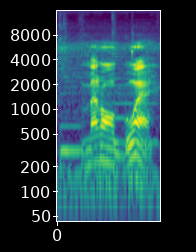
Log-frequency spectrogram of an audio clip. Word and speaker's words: Maringouin: It's spelled Maringuin, but it's pronounced Maringouin, which is French for mosquito.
